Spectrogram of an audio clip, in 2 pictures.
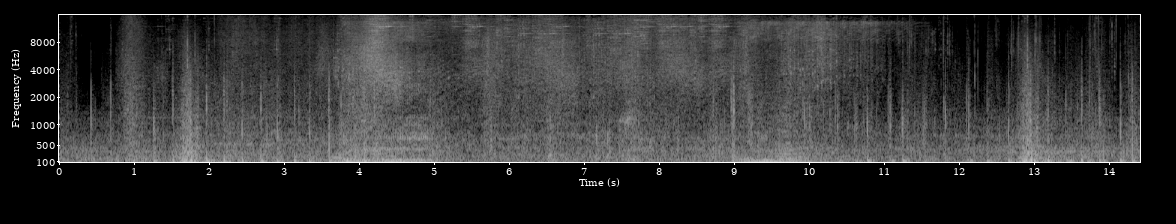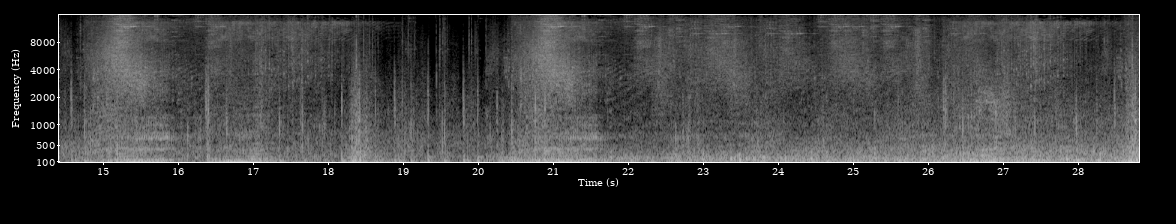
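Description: Footsteps crunch steadily on rough, rocky ground.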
